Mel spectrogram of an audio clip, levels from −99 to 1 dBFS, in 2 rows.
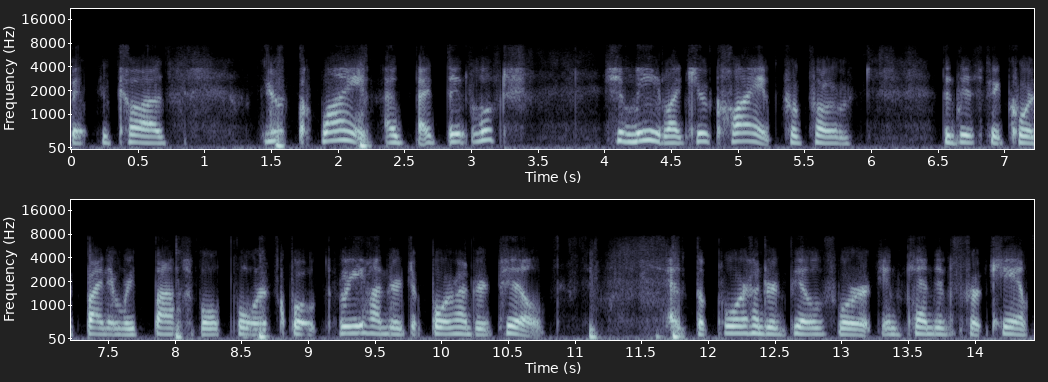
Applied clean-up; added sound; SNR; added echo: neural diffusion model UNIVERSE++.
